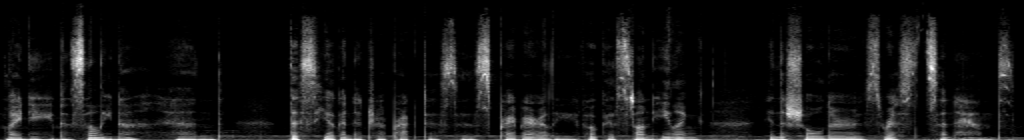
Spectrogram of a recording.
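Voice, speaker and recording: A woman leading a guided relaxation meditation in a soft, breathy, hushed and soothing way, leaving long pauses. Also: deep voice, steady tone, narrow, tinny audio. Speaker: yoga nidra meditation guide. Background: soft meditation music with singing bowls.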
